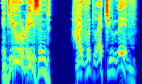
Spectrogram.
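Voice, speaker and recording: A man voicing a furious, threatening avenger in an audiobook, forceful and intense. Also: medium pitch, very animated, measured pace, creaky, slightly rough, pitched above the performer's own voice, heavily acted.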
